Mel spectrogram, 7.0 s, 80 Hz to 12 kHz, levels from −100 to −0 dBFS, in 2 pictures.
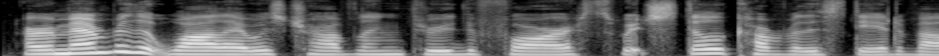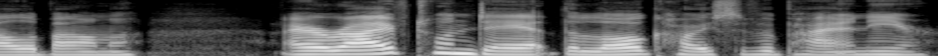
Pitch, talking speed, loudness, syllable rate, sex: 210 Hz, 240 wpm, -18 LUFS, 6.9 syllables/s, female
